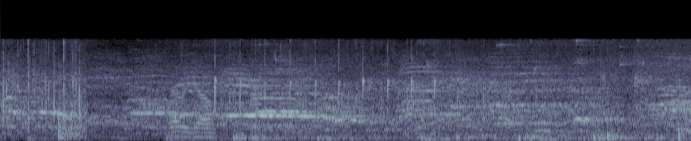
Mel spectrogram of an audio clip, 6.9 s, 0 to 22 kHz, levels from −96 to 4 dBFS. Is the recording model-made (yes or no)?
no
